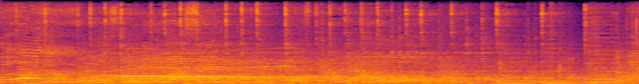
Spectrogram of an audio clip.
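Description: Live salsa band playing, with its bass line and percussion strokes, while the audience cheers and shouts over the music.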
